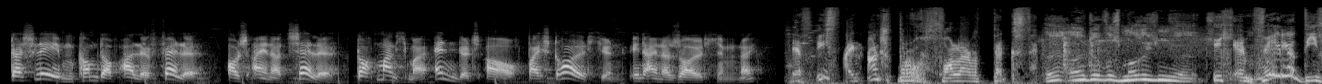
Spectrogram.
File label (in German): Imitationen Collage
